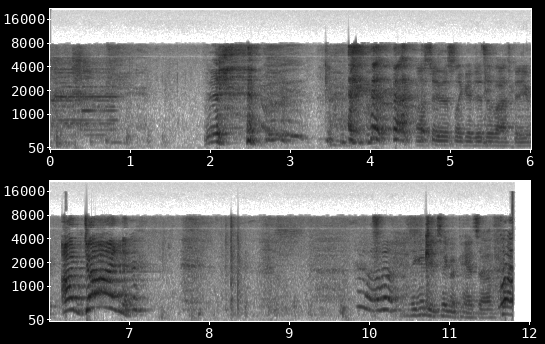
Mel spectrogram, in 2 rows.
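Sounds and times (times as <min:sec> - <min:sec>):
man and woman laughing: 0:02.0 - 0:02.7.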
